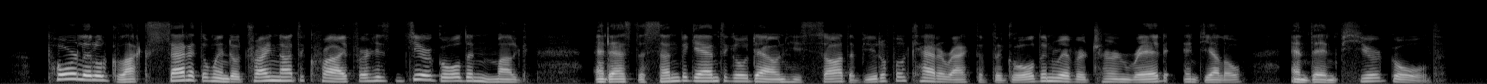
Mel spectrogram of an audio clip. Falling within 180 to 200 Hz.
No: low, 135 Hz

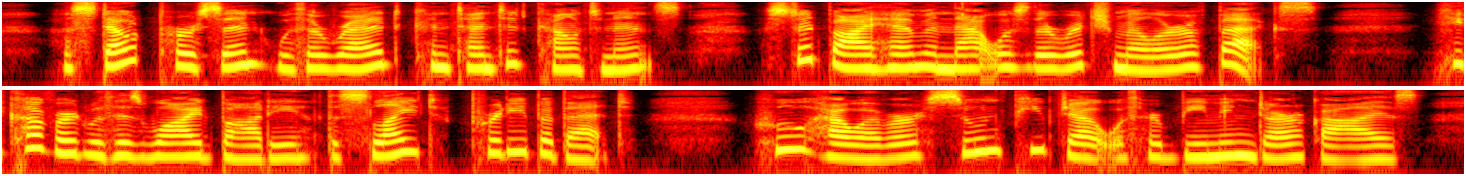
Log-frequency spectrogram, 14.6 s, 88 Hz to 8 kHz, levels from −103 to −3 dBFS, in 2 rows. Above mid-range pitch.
Yes: high, 235 Hz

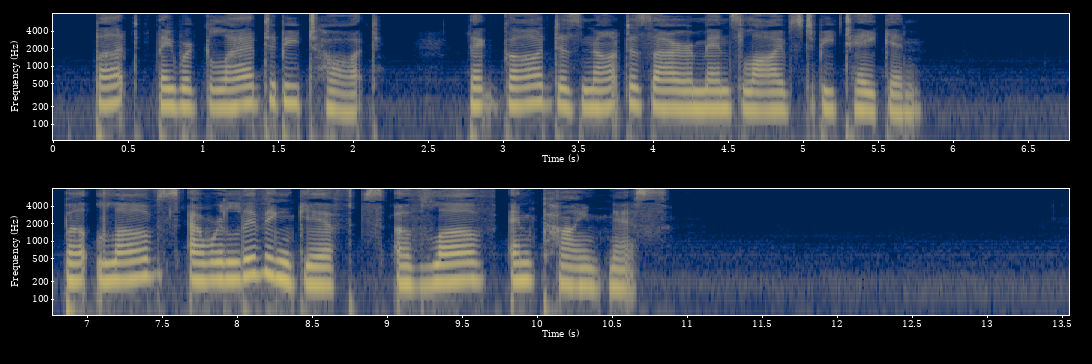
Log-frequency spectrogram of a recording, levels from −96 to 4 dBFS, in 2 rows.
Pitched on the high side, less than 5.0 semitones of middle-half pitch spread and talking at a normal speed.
No: high, 200 Hz; average, 2.7 semitones; slow, 115 wpm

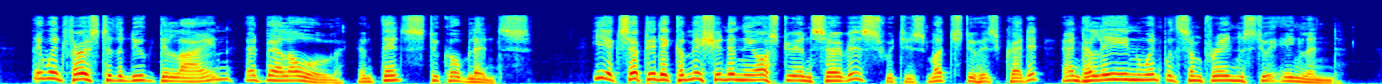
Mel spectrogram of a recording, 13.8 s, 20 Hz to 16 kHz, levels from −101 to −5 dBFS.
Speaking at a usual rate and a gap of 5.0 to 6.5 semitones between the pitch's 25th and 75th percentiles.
Yes: average, 160 wpm; wide, 5.4 semitones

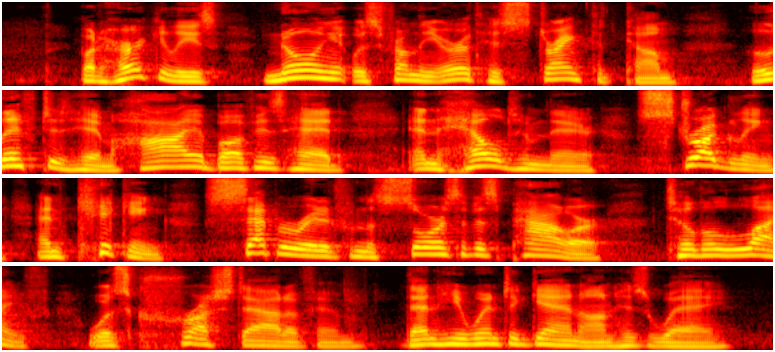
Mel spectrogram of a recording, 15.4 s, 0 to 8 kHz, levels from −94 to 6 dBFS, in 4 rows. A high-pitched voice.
No: medium, 140 Hz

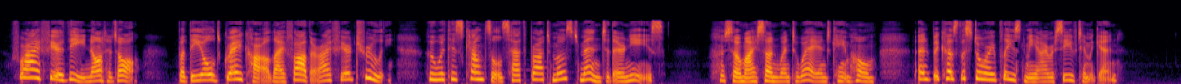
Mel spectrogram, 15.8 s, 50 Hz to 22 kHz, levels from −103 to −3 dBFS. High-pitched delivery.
Yes: high, 240 Hz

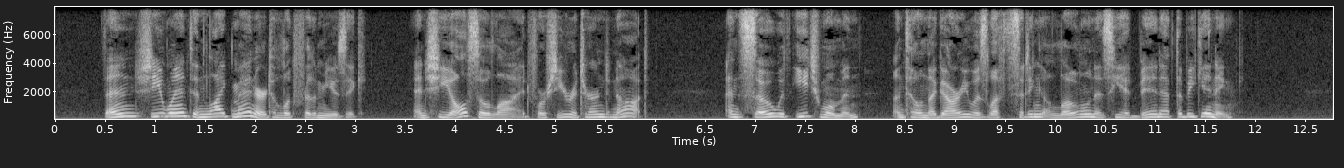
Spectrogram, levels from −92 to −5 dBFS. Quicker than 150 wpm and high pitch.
Yes: average, 175 wpm; high, 195 Hz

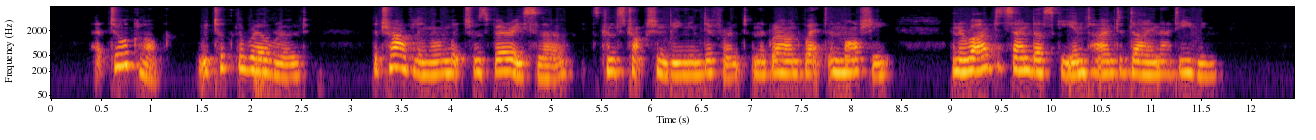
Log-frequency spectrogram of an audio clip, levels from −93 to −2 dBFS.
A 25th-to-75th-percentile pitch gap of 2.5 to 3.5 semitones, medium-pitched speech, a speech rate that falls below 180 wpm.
Yes: average, 2.9 semitones; medium, 180 Hz; average, 165 wpm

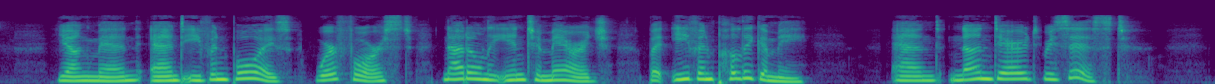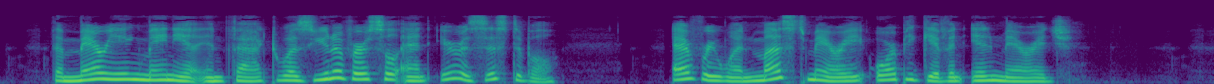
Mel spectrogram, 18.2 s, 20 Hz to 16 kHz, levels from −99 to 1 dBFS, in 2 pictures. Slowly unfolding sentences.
Yes: slow, 120 wpm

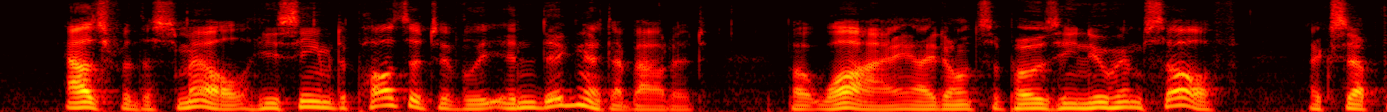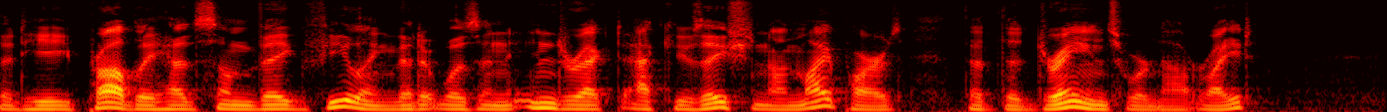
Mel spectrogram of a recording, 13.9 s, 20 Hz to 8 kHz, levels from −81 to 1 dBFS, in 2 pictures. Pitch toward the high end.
No: low, 110 Hz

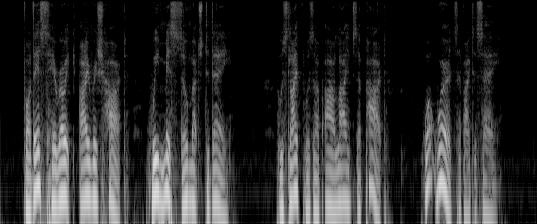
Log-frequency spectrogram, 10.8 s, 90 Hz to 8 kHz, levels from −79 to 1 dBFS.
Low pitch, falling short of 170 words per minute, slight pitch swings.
No: low, 130 Hz; average, 140 wpm; average, 4.9 semitones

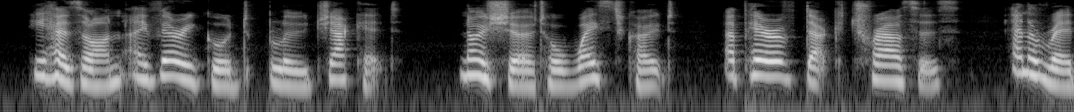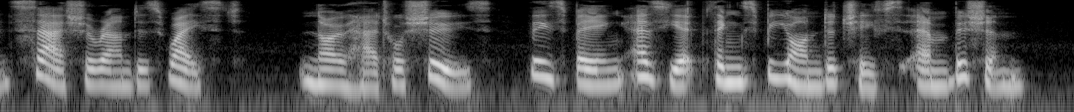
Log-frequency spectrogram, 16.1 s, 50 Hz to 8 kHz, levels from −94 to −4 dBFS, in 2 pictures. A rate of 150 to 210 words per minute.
No: average, 140 wpm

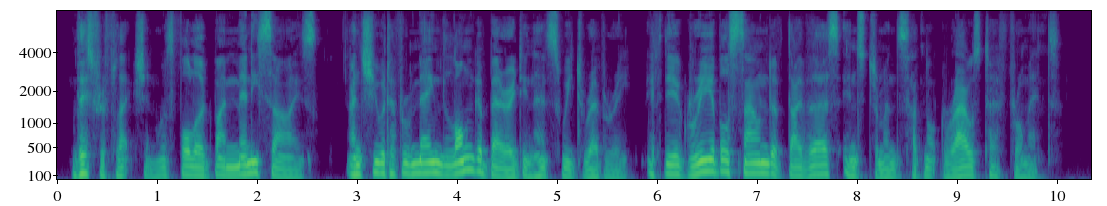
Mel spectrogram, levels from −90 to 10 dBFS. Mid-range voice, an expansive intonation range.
No: low, 105 Hz; wide, 5.9 semitones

